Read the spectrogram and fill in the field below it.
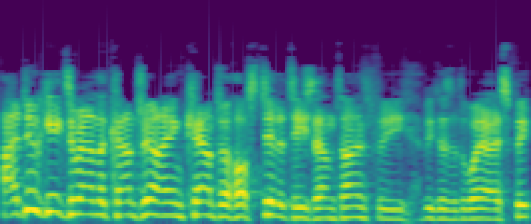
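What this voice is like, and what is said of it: Educated, posh-sounding accent. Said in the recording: “my accent is rather exotic to some of your ears... it is in fact educated”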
